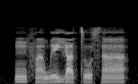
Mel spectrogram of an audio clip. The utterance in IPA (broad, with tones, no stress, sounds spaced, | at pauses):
ũ˧ f ã˨ w e˧ j a˨ t o˨ s ã˧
